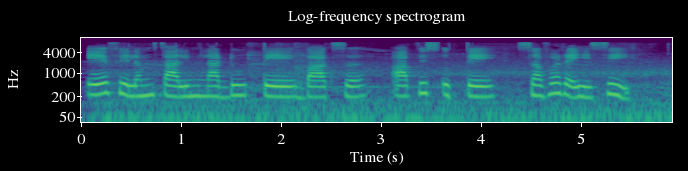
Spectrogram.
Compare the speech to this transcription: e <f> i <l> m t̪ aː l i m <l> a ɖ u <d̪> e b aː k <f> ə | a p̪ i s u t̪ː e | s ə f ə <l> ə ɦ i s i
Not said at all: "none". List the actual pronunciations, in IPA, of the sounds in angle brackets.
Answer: f, l, l, t̪, s, ɾ

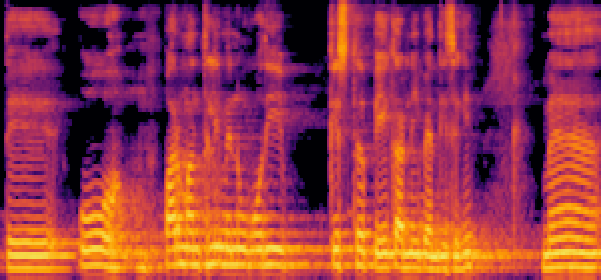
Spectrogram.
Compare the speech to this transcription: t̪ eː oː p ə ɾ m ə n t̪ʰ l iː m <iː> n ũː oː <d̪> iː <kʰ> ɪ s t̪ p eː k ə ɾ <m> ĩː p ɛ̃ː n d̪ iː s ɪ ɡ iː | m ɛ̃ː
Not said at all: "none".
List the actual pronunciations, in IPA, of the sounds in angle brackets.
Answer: ɛː, d̪, k, n

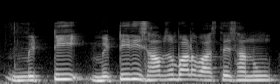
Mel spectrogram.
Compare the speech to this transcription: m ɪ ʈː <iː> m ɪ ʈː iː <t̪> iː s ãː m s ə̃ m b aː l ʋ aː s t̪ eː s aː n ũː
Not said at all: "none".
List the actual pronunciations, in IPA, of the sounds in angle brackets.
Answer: iː, d̪

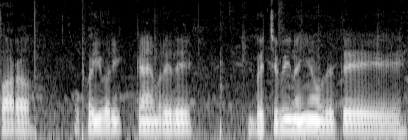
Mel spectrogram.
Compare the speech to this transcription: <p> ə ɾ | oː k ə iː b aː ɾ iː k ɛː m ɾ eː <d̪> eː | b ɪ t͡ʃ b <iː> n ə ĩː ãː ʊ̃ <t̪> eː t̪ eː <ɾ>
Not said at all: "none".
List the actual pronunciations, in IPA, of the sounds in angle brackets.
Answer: p, d̪, iː, d̪, none

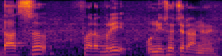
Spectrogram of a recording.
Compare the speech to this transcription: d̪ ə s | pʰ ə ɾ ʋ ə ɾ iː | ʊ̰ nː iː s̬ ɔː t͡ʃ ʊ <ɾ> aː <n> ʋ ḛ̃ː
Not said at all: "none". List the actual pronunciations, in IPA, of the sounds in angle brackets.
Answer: ɾ, n

